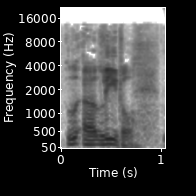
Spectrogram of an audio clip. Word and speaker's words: Lidl: And, well, I never heard of this German grocer, this Lidl. Mm-hmm. How do you pronounce this? – Lidl. – Lidl, okay.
